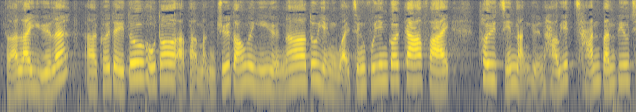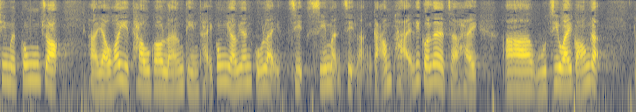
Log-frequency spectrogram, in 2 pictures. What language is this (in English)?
Cantonese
